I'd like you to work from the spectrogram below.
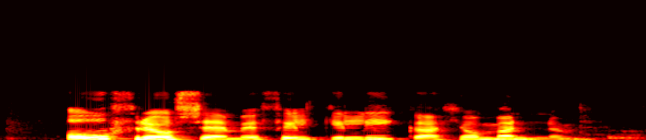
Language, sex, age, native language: Icelandic, female, 40-49, Icelandic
